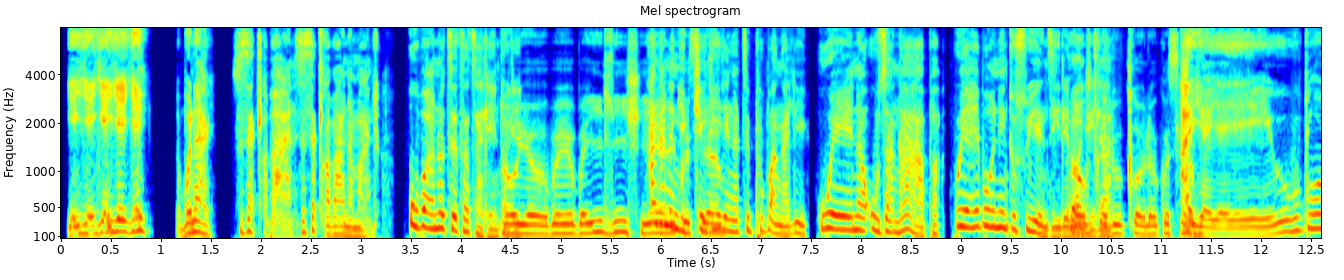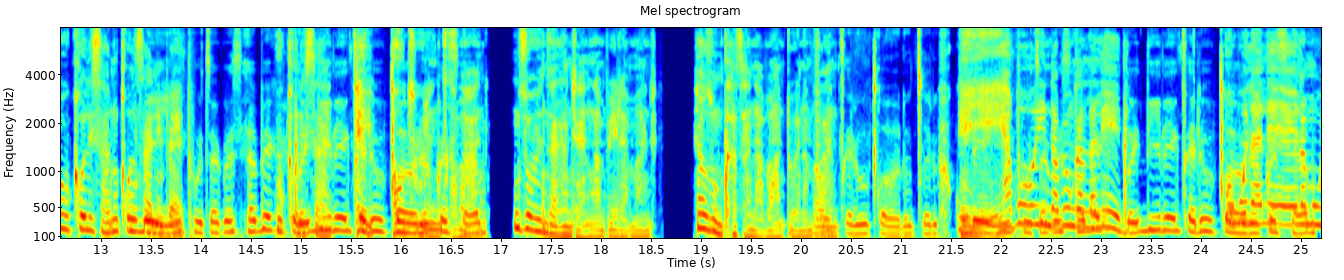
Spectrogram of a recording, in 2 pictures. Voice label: male zulu voice over talent character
